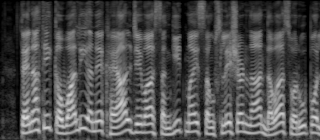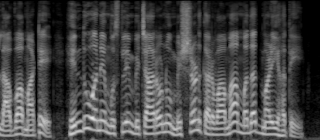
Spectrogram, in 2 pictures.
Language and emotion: Gujarati, neutral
